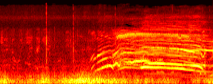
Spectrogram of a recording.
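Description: A person's long, drawn-out shout from the sideline, starting about two seconds in: it rises, then holds and sinks slightly for about two seconds. Before it, wind rumbles on the microphone.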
